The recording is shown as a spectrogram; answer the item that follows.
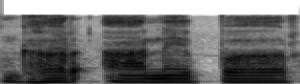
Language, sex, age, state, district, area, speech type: Hindi, male, 45-60, Uttar Pradesh, Prayagraj, urban, spontaneous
